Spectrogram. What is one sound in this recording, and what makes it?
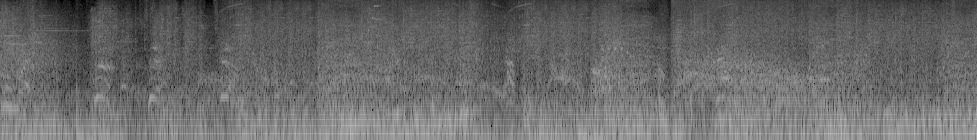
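Heavy impacts boom and rumble.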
